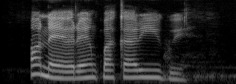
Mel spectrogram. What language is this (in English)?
Igbo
